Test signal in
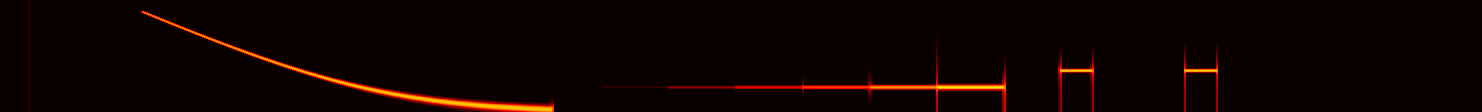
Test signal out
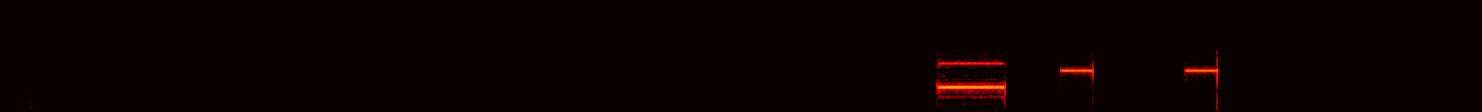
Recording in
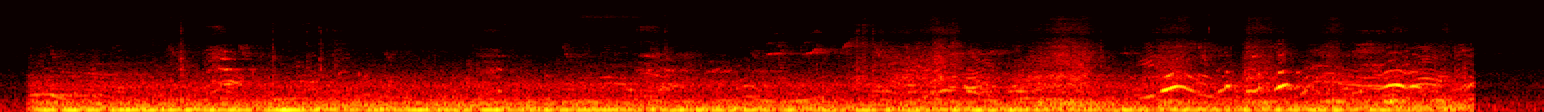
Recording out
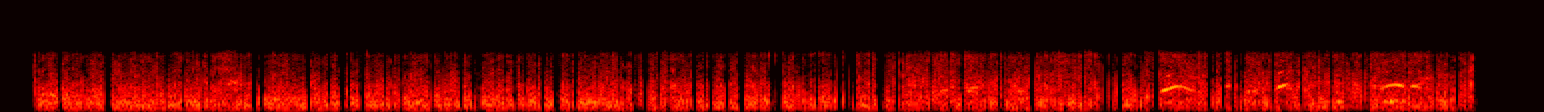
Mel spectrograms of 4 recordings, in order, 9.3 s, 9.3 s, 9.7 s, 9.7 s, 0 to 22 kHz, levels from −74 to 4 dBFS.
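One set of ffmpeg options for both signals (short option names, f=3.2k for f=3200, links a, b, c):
-af "acrusher=bits=3:mix=0:aa=0.000001,areverse,acompressor=mode=upward:threshold=-30dB:ratio=2.5:attack=48:release=757:knee=2.83:detection=peak,areverse,aeval=exprs='2.51*(cos(1*acos(clip(val(0)/2.51,-1,1)))-cos(1*PI/2))+0.178*(cos(5*acos(clip(val(0)/2.51,-1,1)))-cos(5*PI/2))':c=same,equalizer=f=1.9k:t=o:w=2.4:g=-6,aresample=11025,aeval=exprs='0.335*(abs(mod(val(0)/0.335+3,4)-2)-1)':c=same,aresample=44100,highpass=f=230:p=1,volume=-7dB" -ar 8000 -c:a libopencore_amrnb -b:a 7400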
